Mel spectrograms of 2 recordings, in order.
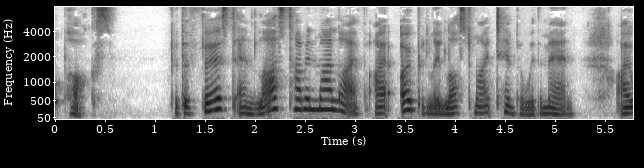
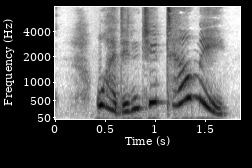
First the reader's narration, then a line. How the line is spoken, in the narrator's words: I cried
